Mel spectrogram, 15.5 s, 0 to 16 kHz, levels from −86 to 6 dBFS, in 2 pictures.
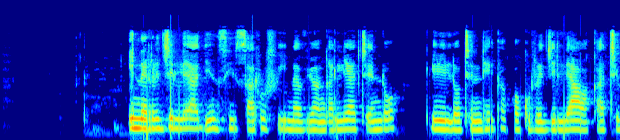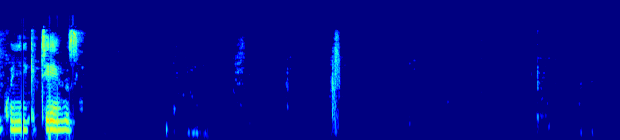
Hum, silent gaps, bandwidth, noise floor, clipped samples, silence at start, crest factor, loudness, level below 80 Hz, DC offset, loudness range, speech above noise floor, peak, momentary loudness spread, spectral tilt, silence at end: none; 5.28-5.32 s, 9.13-9.82 s, 10.38-10.63 s, 10.89-11.33 s, 11.40-11.87 s; 11 kHz; -61 dBFS; under 0.1%; 1.6 s; 24 dB; -28 LUFS; -66 dBFS; under 0.1%; 7 LU; 33 dB; -8 dBFS; 11 LU; -3.5 dB/octave; 3.5 s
